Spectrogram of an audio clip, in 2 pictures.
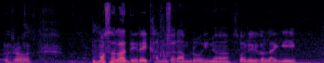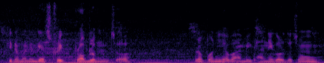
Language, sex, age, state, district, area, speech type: Nepali, male, 18-30, West Bengal, Kalimpong, rural, spontaneous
